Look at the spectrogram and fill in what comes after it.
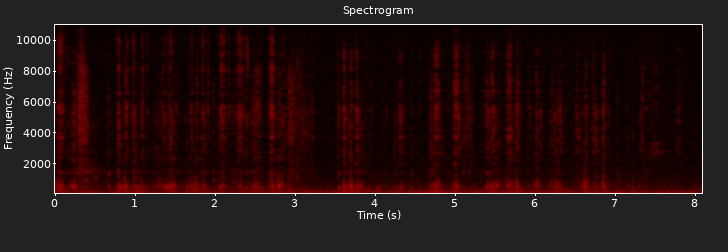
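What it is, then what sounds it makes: Pencil writing on a notebook page. A mechanical pencil writes and scratches across a lined paper sheet of a spiral notebook while the hand holding the book stays still. Short bursts of bright, scratchy strokes come one after another over a steady low hum.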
